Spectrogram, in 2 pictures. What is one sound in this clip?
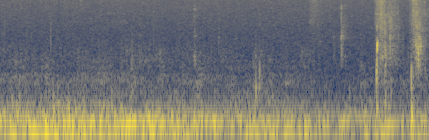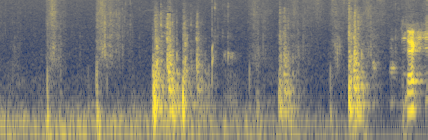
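Footsteps crunch over gravel and grass.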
